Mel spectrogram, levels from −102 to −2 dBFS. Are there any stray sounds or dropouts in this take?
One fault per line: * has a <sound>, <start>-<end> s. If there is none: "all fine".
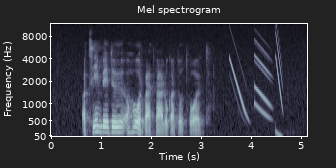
* has a chirp, 3.6-4.7 s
